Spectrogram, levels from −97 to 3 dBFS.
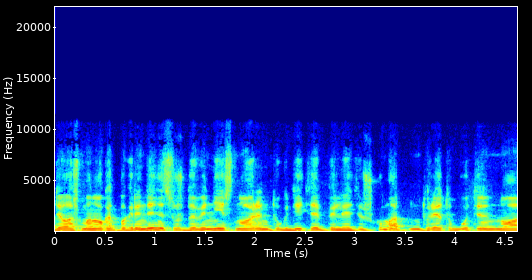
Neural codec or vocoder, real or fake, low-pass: none; real; 10.8 kHz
